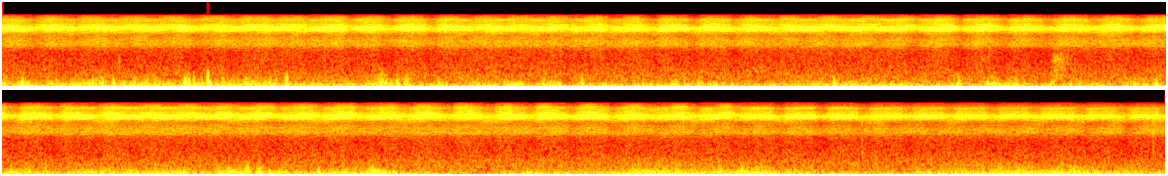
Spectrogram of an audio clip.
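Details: A deafening cicada song fills the pine forest of San Sostene (CZ), Italy. The high, continuous buzz throbs rapidly over a constant low rumble, like wind.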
